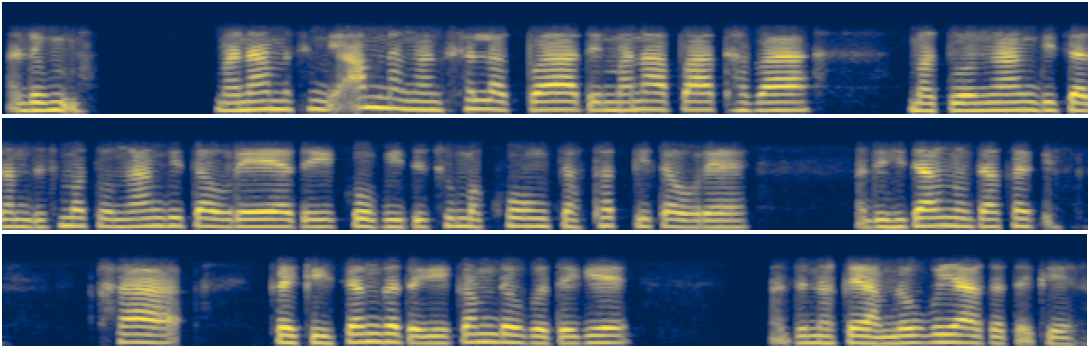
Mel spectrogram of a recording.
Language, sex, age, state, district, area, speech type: Manipuri, female, 45-60, Manipur, Churachandpur, urban, conversation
